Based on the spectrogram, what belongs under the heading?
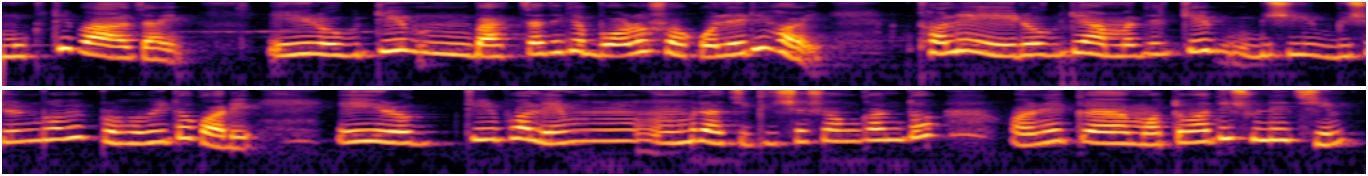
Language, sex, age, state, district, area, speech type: Bengali, female, 18-30, West Bengal, Bankura, urban, spontaneous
